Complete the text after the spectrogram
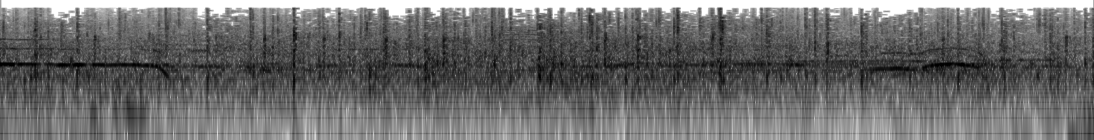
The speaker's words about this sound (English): Guys, give him a round of applause, and that'll do it from inside the hall.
